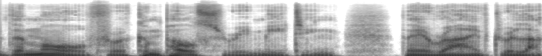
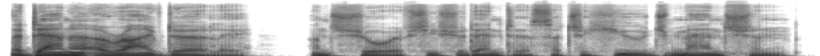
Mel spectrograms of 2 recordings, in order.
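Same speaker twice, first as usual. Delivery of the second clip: ordinary delivery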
